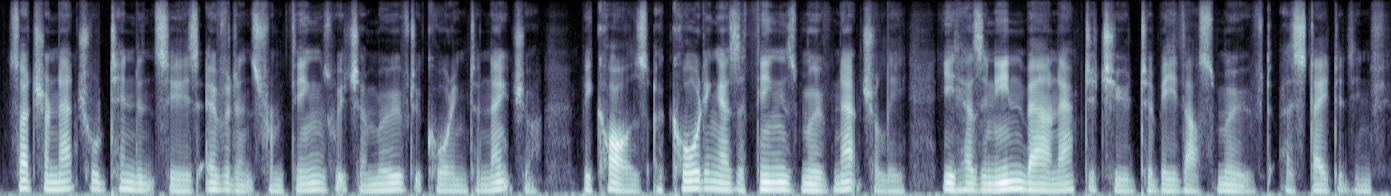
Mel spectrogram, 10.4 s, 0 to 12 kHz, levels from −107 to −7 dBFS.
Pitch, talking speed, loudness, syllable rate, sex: 110 Hz, 200 wpm, -21 LUFS, 6.4 syllables/s, male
